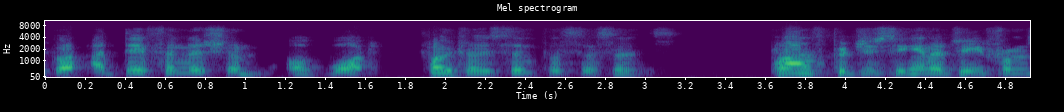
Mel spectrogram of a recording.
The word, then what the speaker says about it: photosynthesis: The diagram below shows the process of photosynthesis. Correct. Paraphrase. It's pronounced photosynthesis, by the way.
